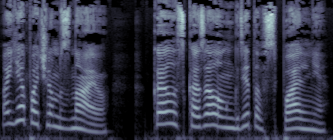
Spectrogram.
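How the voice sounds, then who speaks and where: A woman reader voicing a flustered, sharp-tongued young heroine who snaps back quickly and defensively. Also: a little high, sing-song, dry recording, clean studio sound. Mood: anxious. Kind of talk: audiobook character voice.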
